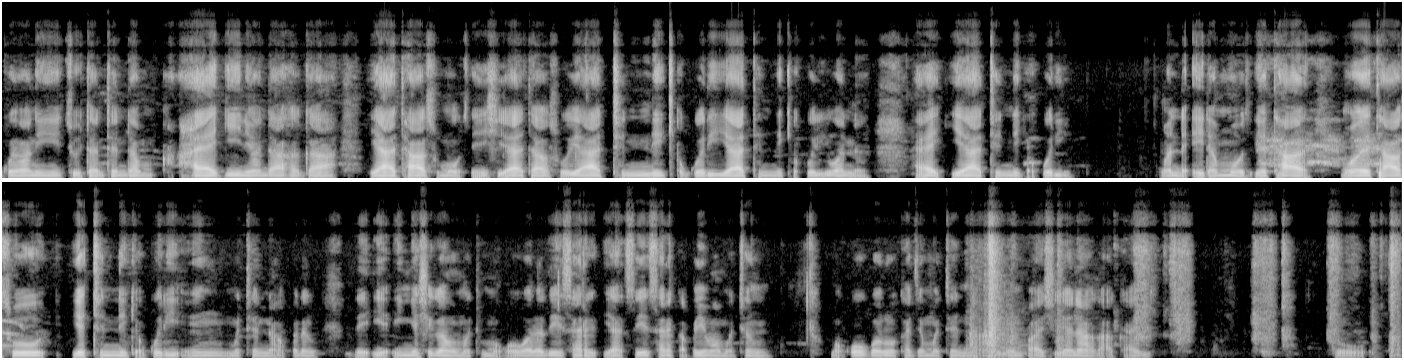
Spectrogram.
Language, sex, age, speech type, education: Hausa, male, 60+, spontaneous, tertiary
